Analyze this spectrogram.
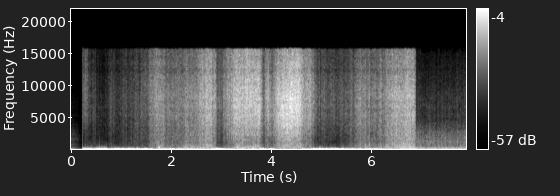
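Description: Churning water foams and splashes along a ship's hull.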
